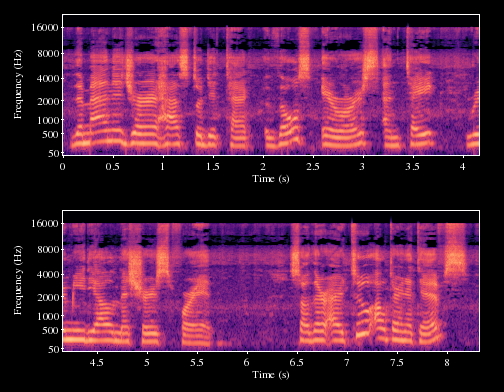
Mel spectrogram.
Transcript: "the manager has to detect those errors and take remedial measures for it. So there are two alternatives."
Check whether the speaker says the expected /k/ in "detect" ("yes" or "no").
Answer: yes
